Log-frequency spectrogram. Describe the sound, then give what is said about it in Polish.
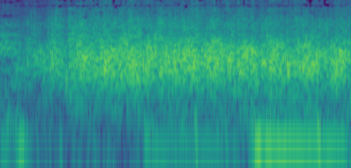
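Audience applause at a live concert with musicians: a thick, continuous roar of many clapping hands that swells within the first second, then stays loud and steady to the end. “Wielkie brawa.”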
